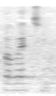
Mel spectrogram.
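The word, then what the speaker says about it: Pabachi: Eh, siento que digo, se llama Pavachi, Pavachi muy bien. – ¿Cómo se escribe? Eh, P-A, B grande A, C-H-I, Pavachi.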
